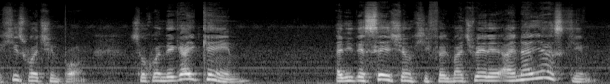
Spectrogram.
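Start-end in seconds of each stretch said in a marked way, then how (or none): none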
